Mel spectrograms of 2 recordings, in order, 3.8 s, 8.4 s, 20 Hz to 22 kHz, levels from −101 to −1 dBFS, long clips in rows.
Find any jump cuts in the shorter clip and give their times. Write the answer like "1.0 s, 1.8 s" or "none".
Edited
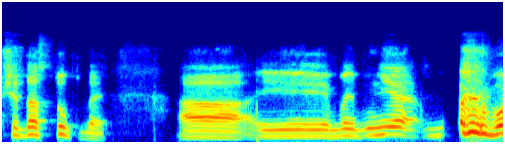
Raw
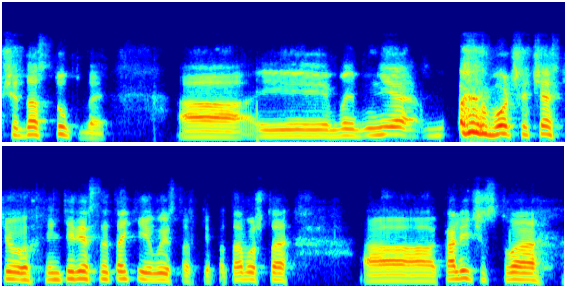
none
